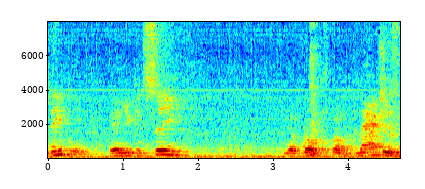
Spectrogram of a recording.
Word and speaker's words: Natchez: and you can see Natchez Mississippi which is an English pronunciation of not you and you know all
